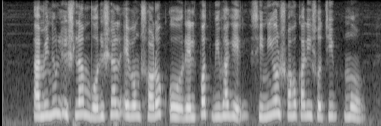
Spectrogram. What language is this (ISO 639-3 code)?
ben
